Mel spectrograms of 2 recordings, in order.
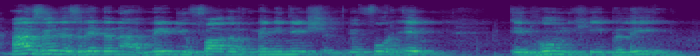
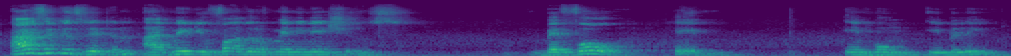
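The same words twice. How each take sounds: First: It is read straight through without a pause. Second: It is read with a pause partway through. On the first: "this time I'm not going to do it" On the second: "now I'm going to take a pause"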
